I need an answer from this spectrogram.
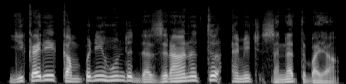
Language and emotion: Kashmiri, neutral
